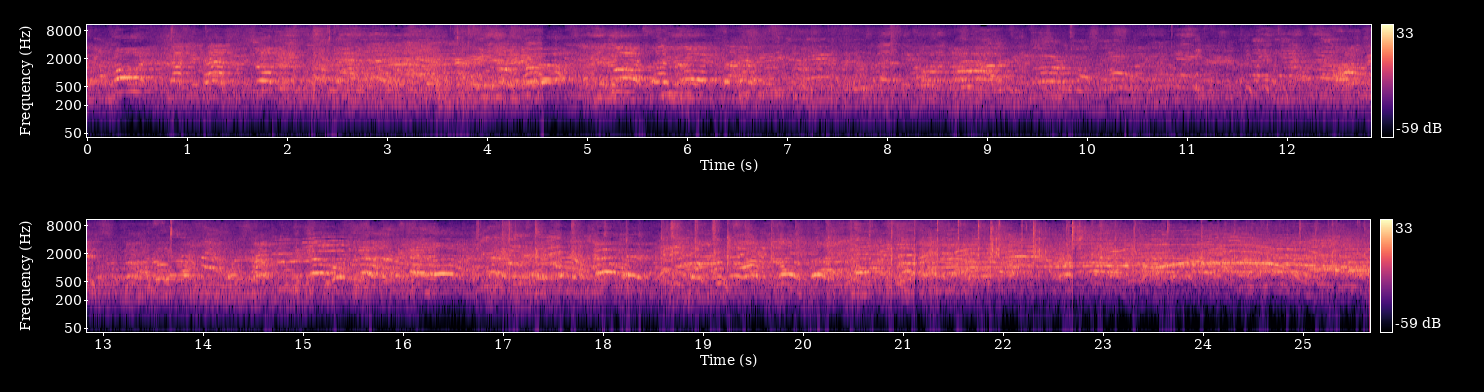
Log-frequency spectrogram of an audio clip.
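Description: A crowd shouts and cheers loudly all around.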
